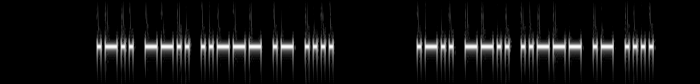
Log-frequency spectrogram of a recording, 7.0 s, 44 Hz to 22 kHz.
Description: Morse code, heard as a keyed tone, about 30 wpm, 700 Hz. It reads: LZ2AH LZ2AH
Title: DXCC-100 Call Signs - 5 Characters - Repeated 2x - 30wpm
